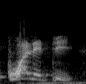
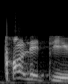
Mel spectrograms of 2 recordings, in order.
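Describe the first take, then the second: First: It begins with a KW sound. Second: It begins with a plain K sound. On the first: The speaker calls it right. "we say quality" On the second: The speaker calls it wrong. "we don't say quality"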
